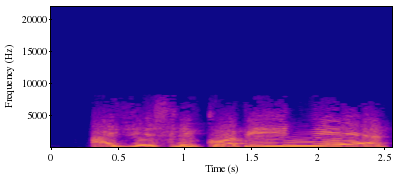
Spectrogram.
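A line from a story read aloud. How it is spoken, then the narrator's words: Old man yelling persistently. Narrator (Russian): вопил, не унимаясь, старик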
